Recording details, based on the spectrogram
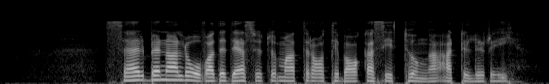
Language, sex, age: Swedish, female, 49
